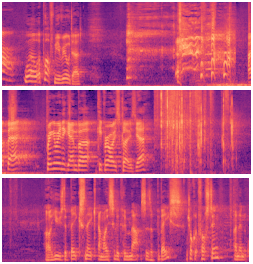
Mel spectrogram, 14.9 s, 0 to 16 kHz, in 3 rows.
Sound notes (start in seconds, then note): 2.4 woman snickers; 2.6 laughs; 8.0 paper rustling sound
